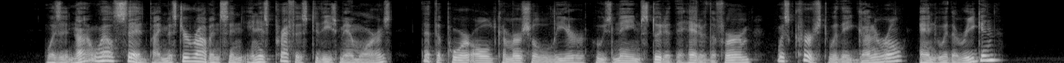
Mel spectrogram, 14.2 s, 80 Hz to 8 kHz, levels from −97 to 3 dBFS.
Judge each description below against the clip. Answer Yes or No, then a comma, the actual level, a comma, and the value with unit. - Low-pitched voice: Yes, low, 100 Hz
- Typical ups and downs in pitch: No, wide, 6.3 semitones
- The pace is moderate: Yes, average, 160 wpm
